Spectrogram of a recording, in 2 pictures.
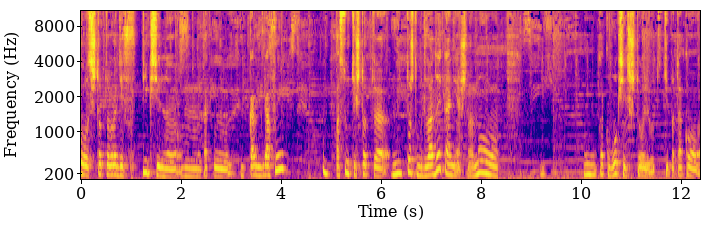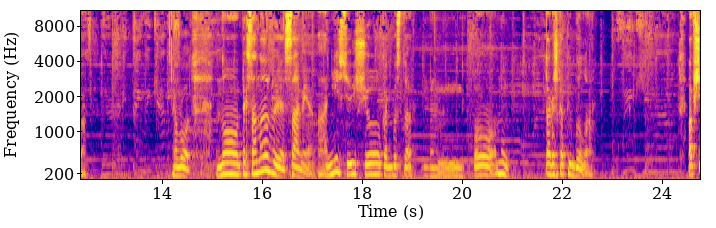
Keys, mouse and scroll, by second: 0.0-5.0 drag, 5.6-10.6 drag, 11.0-16.0 drag, 16.5-21.5 drag, 22.3-24.7 drag.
